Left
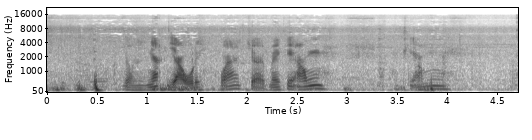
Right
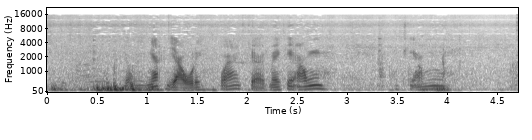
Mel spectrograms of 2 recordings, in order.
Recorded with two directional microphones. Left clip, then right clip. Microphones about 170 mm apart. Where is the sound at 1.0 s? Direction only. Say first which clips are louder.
Left 4 dB; 5° right (ahead or behind).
